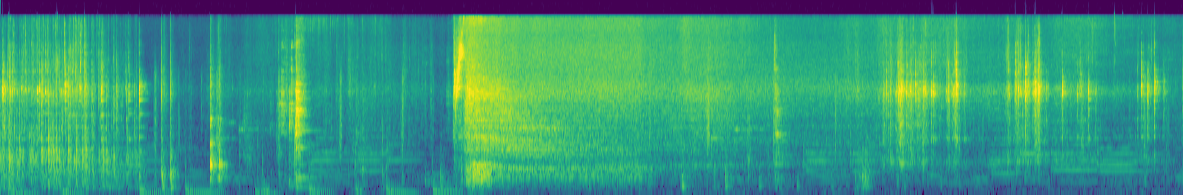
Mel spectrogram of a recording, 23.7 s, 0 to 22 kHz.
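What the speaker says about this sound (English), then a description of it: "Now we grind in intervals," A PULVERISETTE 11 knife mill grinds organic material with liquid in short intervals: a loud whirring roar surges up after clicks and brief starts, then winds down between bursts, all close with no speech.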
